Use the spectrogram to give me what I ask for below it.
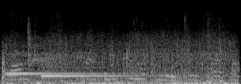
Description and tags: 2 08 train bell f
Short edit of a train announcer's bell.
bell, field-recording, railway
